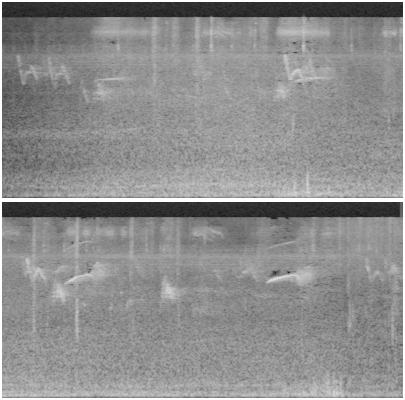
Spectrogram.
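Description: Birds calling from roadside trees: repeated short, rising whistled chirps, over a steady low background rumble, with two dull bumps about four and nine seconds in.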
